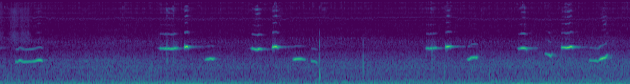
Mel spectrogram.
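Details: Male cockatiel kept as a pet, happy, whistling a melody: paired pure notes alternating higher and lower, with brief slurred glides and little pauses between phrases, a couple of soft clicks in a quiet room.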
